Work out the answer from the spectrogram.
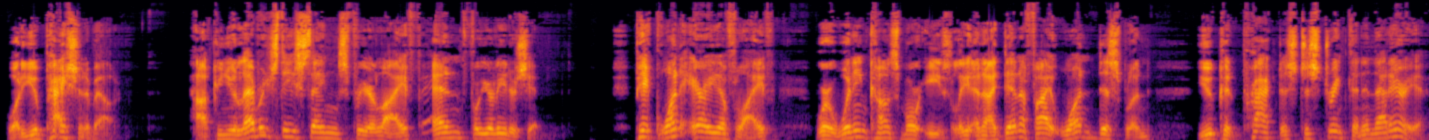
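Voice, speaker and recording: A man reading a motivational audiobook in the first person, earnest and measured. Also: medium pitch, very animated. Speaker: audiobook narrator. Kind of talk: scripted audiobook narration.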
